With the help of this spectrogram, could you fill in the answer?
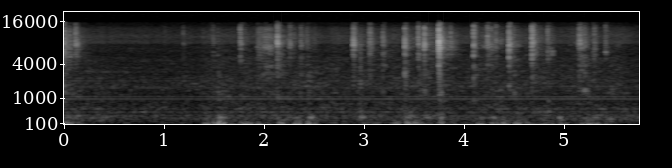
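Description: Fingertips type fast on the solid black plastic chiclet keys of a silver Samsung laptop keyboard. After about a second and a half of near quiet, a rapid run of soft, low-thudding key presses with short, bright clicky edges begins and continues to the end. The presses are close together with uneven loudness, and each dies away almost instantly.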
